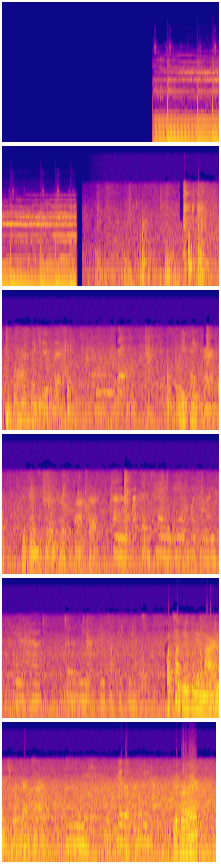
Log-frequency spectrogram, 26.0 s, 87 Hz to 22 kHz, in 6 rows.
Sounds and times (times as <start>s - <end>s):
Music: 3.0s - 5.8s.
